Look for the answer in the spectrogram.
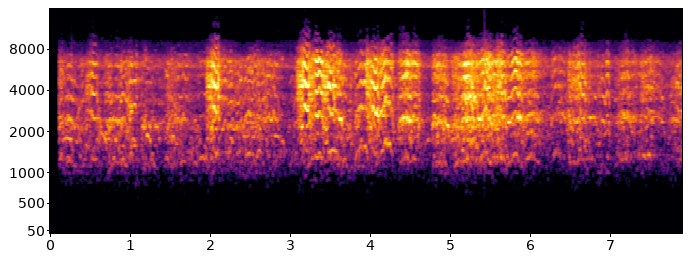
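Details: Red-bellied macaws (Orthopsittaca manilata) screech harshly and continuously in an overlapping flock chorus, with louder bursts of grating squawks every second or so.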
